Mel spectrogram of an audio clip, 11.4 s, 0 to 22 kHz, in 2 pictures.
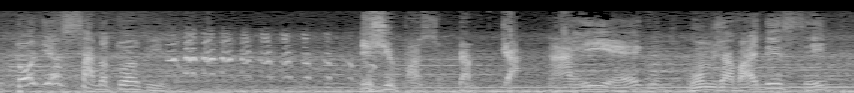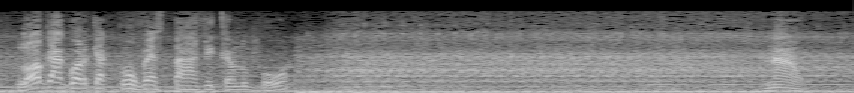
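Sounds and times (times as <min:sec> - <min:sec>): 
large bus engine idling: 0:00.0 - 0:11.3
speech: 0:00.2 - 0:01.3, 0:02.4 - 0:08.1, 0:10.8 - 0:11.3
laughter: 0:00.2 - 0:02.8.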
